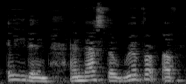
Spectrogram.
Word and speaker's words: Eden: It says Eden, but it's pronounced Aden.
